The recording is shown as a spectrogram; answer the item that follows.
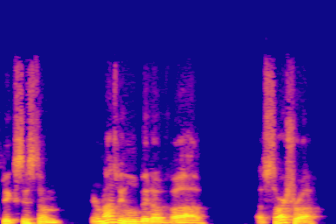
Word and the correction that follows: Sartre: And my southern tongue just butchered his beautiful name, Jean-Paul Sartre.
